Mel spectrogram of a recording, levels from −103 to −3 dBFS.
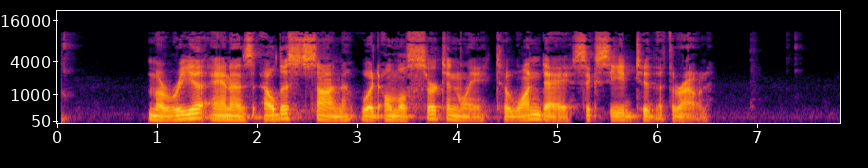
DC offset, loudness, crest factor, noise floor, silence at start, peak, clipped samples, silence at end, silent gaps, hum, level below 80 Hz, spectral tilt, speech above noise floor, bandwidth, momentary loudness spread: under 0.1%; -20 LUFS; 18 dB; -70 dBFS; 0.05 s; -2 dBFS; under 0.1%; 1.35 s; none; none; -44 dBFS; -4.5 dB/octave; 51 dB; 11.5 kHz; 8 LU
